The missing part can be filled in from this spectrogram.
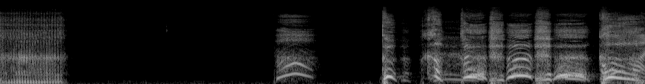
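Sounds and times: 
person imitating loud snoring of someone with sleep apnea: 0:00.0 - 0:00.8
person gasping: 0:02.7 - 0:06.4.

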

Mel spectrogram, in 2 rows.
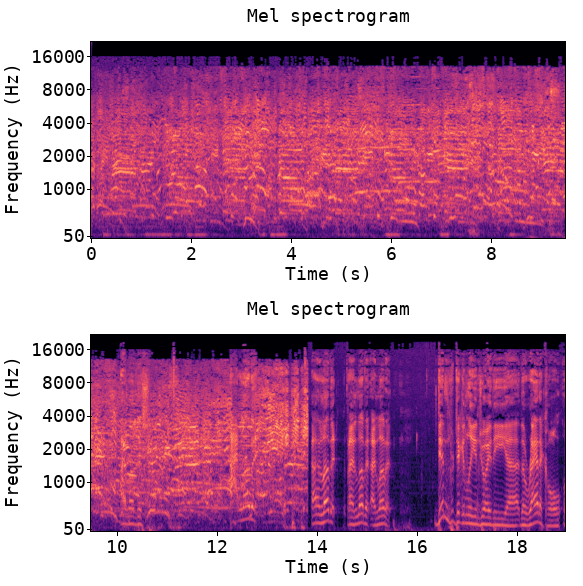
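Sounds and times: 
large outdoor protest crowd shouting and chanting: 0:00.0 - 0:13.9
speech: 0:10.2 - 0:11.2, 0:12.5 - 0:15.6, 0:16.3 - 0:18.9.

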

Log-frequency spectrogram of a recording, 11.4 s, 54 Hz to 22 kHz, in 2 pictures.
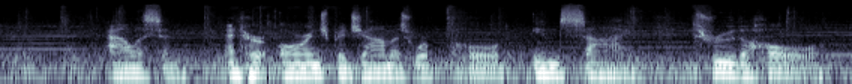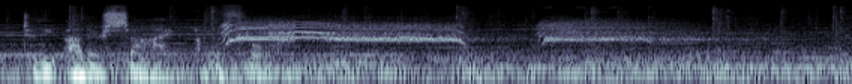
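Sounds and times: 
speech: 0:00.7 - 0:07.8
girl shrieking in terror: 0:07.2 - 0:10.5.

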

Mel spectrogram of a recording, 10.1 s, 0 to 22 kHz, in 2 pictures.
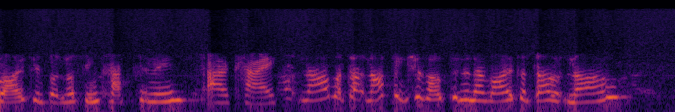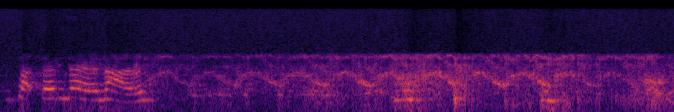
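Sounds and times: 
speech: 0:00.0 - 0:08.5
ambulance siren yelping: 0:05.7 - 0:10.1.

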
